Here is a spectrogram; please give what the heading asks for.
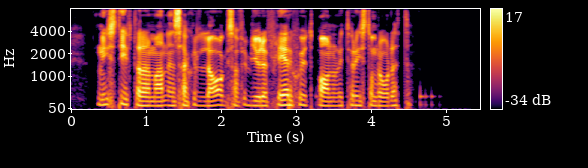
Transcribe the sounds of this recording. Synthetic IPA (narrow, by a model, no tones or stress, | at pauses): nʏsːjɪft̪ad̪əɾmanɛnsæːɾɧɪlt̪lɑːɡsɔmfœɾbjʉːd̪əɾfleːɾɧʉ̟ːt̪bɑːɳʊɾɪt̪ʰɵɾɪst̪ɔmɾoːd̪ət̪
